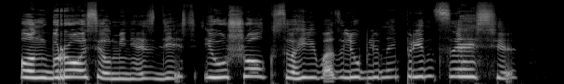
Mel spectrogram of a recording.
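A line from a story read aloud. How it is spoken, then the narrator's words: Young woman spitting words bitterly. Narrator (Russian): Выплюнула девушка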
